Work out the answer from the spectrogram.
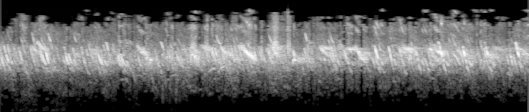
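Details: Purple martin dawn song for attracting martins to nest sites: constant chattering and liquid gurgling from several birds, with occasional brighter whistled notes rising above the steady chorus.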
